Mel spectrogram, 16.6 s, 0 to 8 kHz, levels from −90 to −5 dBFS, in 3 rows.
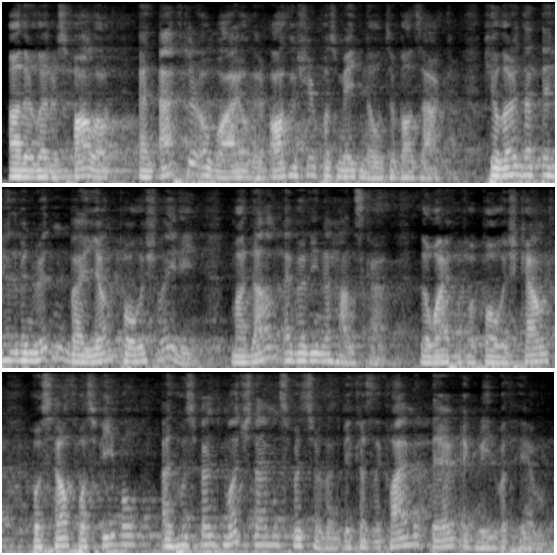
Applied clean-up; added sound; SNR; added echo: none; none; none; reverberation time 2.5 s.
